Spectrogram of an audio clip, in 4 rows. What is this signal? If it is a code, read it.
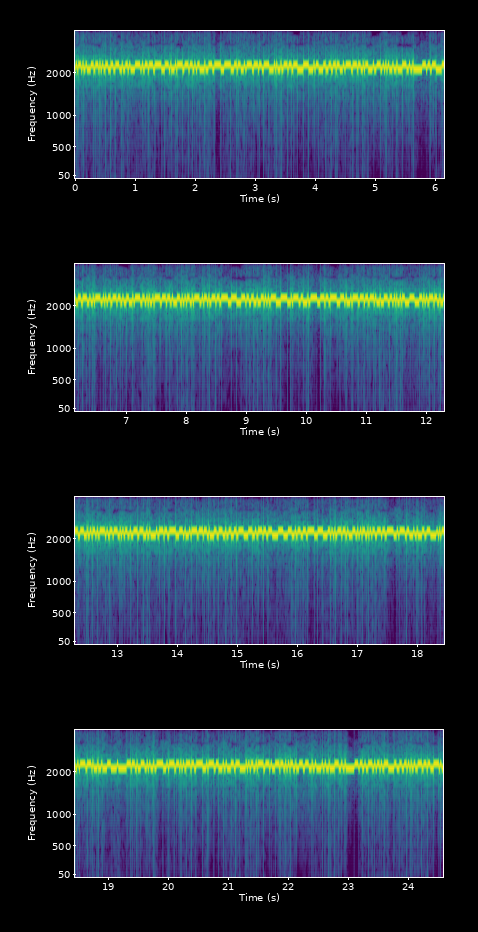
RTTY, about 45.45 baud. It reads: DURING THE BATTLE OF MOBILE BAY, MINES WERE USED TO PROTECT THE HARBOR AND SANK THE UNION MONITOR USS TECUMSEH. AFTER TECUMSEH SANK, ADMIRAL
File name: fsk170 / usnavy3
